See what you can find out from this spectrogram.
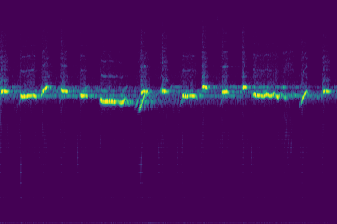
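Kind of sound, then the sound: sound effect, whistling melody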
